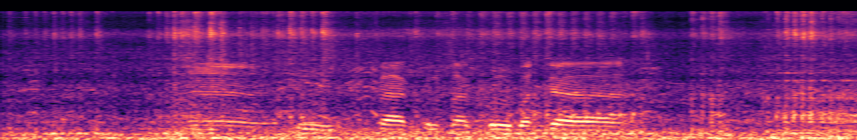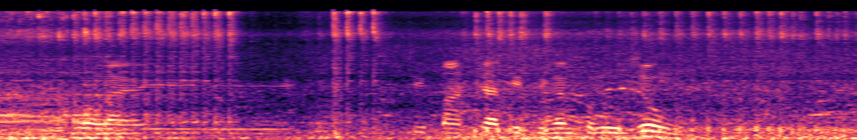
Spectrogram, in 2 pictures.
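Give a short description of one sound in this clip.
Voices of passers-by talk and call out close by.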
